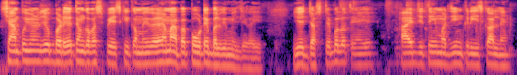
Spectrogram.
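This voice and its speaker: Man, thirties, Pakistani accent, smooth clear voice, mid pitch, sales interview. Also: steady tone, fast talker, fairly bright tone. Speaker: furniture shop owner. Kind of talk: interview, sales explanation of products and prices. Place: small crowded furniture shop, indoors. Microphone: handheld microphone held by interviewer.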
